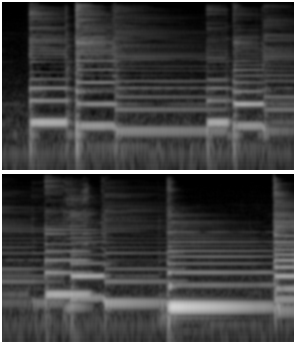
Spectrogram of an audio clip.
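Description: Acoustic guitar playing a short run of single plucked notes, each left to ring. Some notes drop to a lower pitch without being plucked again: pull-offs from the second string's third fret to the open string.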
